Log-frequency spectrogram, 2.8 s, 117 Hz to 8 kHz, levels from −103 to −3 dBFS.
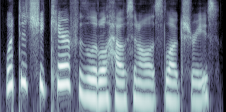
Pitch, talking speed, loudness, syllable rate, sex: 220 Hz, 255 wpm, -16 LUFS, 6.1 syllables/s, female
